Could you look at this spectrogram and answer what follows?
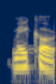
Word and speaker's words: MAEKO: MAEKO, right? That's the way you Yes, pronounce it.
